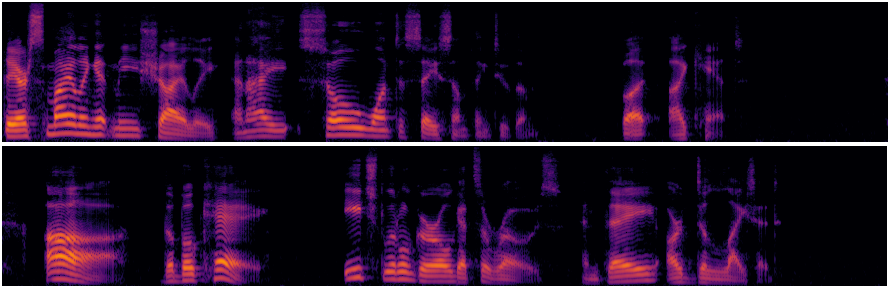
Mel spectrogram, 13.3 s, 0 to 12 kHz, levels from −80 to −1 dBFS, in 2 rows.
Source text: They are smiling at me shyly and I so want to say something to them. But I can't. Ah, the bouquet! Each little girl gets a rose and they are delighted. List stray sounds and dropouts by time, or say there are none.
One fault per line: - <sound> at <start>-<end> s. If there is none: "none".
none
